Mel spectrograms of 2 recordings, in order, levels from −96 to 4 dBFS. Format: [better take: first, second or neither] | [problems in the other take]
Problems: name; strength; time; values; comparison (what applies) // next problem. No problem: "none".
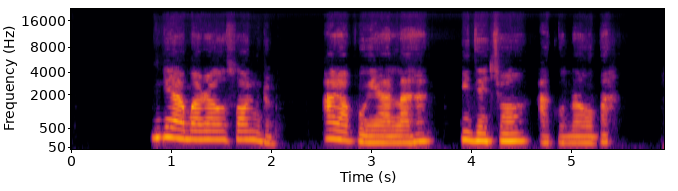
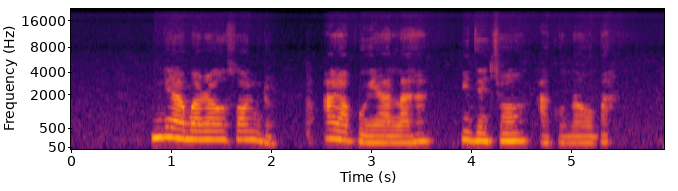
second | noise reduction (neural mask model DeepFilterNet 3)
